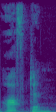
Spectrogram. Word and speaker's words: often: How often do you say often? Lots of people pronounce the T in this word, even though the T sound fell out hundreds of years ago.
